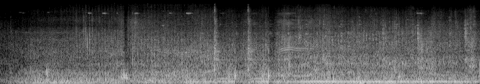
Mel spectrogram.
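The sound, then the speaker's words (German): A rattly small van with an open cargo bed built up with old wooden slats drives over hills of residual waste at a rubbish dump. Its engine drones low and steady while loose metal parts clatter and bang irregularly as it bumps over uneven ground, with sharp knocks and scraping throughout. “Ein klappriger Kleintransporter fährt über eine Hügellandschaft aus Restmüll.”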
